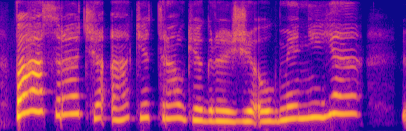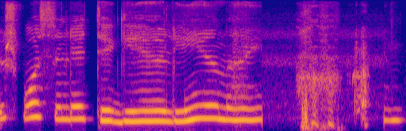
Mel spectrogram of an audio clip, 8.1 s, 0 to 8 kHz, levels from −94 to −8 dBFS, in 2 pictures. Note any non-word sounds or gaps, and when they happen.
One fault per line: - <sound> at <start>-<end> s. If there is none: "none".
- laugh at 7.0-7.8 s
